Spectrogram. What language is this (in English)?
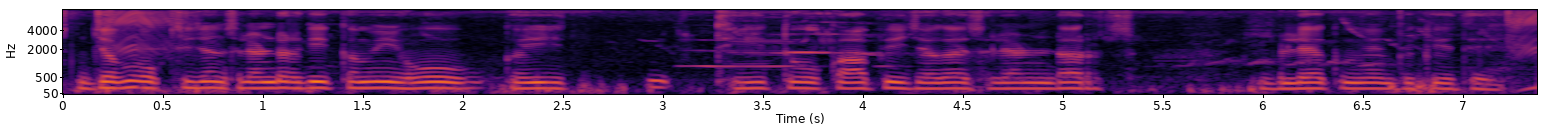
Hindi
